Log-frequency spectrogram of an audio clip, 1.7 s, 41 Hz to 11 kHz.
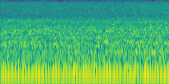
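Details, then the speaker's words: Ford BF XR6 with swapped Barra engine after fully reconnecting half-plugged ECU connector; slightly rough at catch, then smooth, even, quiet idle with steady low hum, no knocks or misses; normal idle. "oh we have ignition it's alive plug I looked a bit rough but it's smoothed out already fixing how quiet that is awesome"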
